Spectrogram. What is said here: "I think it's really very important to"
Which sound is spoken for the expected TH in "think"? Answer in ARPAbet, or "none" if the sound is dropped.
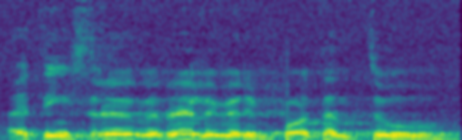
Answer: T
